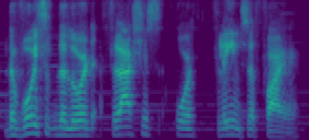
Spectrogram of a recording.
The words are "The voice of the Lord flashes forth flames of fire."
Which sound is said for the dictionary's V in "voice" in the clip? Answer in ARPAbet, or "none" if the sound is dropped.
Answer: V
